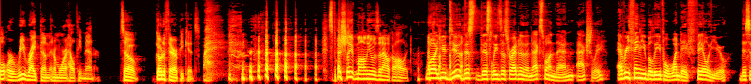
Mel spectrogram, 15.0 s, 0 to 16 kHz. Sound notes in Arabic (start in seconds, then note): 4.1 يضحكون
